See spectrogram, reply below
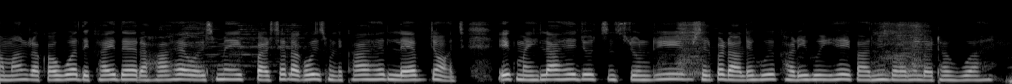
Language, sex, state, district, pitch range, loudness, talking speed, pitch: Hindi, female, Chhattisgarh, Rajnandgaon, 210-230 Hz, -26 LUFS, 225 wpm, 215 Hz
